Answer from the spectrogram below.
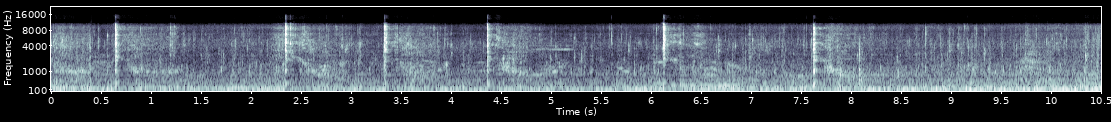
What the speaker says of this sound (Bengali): ভালো করে আলুটার মধ্যে মশলাটা মাখিয়ে নেব।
